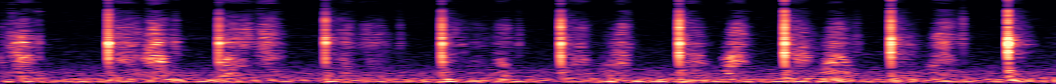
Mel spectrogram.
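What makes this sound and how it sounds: Long acrylic nail tips trace and scratch the sunflowers on a thin, flat laminated cardstock flash card resting on a woven cloth. About ten sharp, bright clicking taps, roughly two per second, are heard between soft, hissy scratching strokes. The sound is quiet and dry, with no ring after each tap.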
